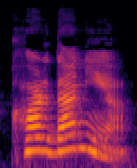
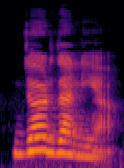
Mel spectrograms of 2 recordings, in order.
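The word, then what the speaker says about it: Jordania: বর্ণ খ এর মত উদাহরণ দেখেন খরদানিয়া খরদানিয়া খরদানিয়া খরদানিয়া বুঝতে পারছেন দেখেন খ এর মত উচ্চারণ করছি আমি কিন্তু স্প্যানিশে ইংরেজিতে যদি বলতাম তাহলে কি বলতাম জর্দানিয়া আসলে জর্দানিয়া না খরদানিয়া খরদানিয়া যেকে বলে খোতা খোতা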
